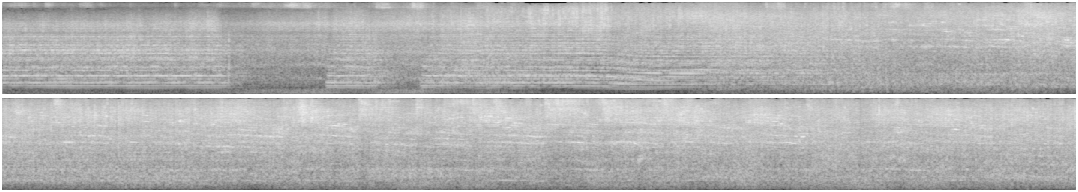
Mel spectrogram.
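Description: Norfolk Southern diesel locomotive's multi-chime air horn sounding a long blast, a short blast, then a long blast whose pitch drops as the locomotive passes. The intermodal train's trailer and double-stack cars then roll by close, with wheel rumble, clickety-clack over the rail joints and faint wheel squeal.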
